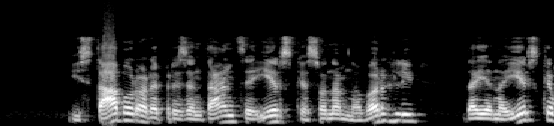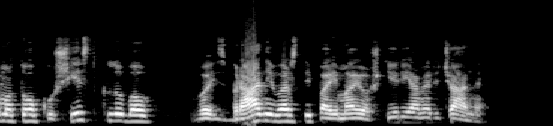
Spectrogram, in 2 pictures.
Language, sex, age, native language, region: Slovenian, male, 50-59, Slovenian, Gorenjska region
